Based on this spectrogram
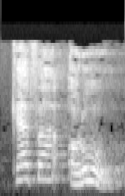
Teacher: كل الكلمة دي مرققة عدا الراء، كفروا، وانت عارف ان الكاف والفاء دول مرققين، كفروا.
